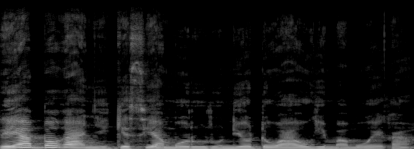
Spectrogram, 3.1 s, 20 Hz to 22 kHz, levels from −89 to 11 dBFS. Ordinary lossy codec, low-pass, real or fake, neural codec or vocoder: none; none; real; none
